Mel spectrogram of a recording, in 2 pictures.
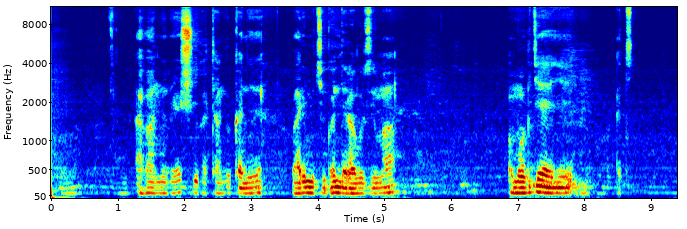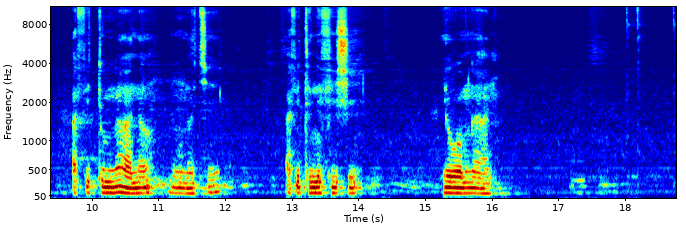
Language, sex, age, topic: Kinyarwanda, male, 25-35, health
